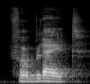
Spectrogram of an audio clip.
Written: joyeux

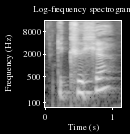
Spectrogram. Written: cucina

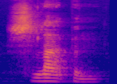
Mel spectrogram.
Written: slapen

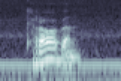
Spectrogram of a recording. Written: kraven

